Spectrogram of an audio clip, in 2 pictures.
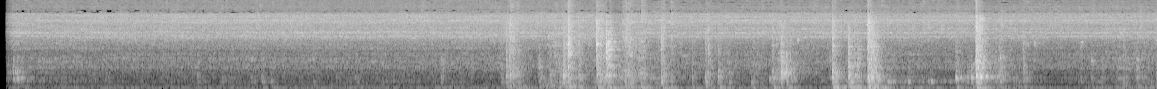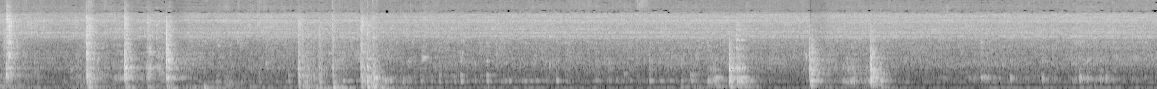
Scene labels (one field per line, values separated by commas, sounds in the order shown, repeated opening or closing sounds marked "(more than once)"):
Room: bedroom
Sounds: running water, cutlery and dishes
